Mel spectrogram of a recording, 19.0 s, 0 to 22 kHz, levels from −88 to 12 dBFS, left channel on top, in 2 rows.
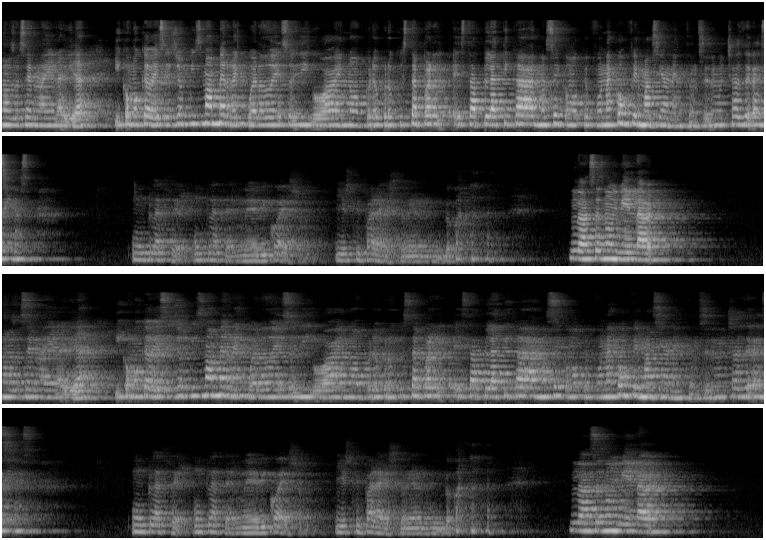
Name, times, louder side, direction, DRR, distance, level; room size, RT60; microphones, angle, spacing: voice 1, 0.0-9.8 16.6-17.6, left 4 dB, 80° left, 4 dB, 0.4 m, -22 dB
voice 2, 11.1-13.4 13.7-16.1, right 2 dB, 25° right, 1 dB, 0.3 m, -33 dB
6.1 x 3.8 x 4.1 m, 1.2 s
head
